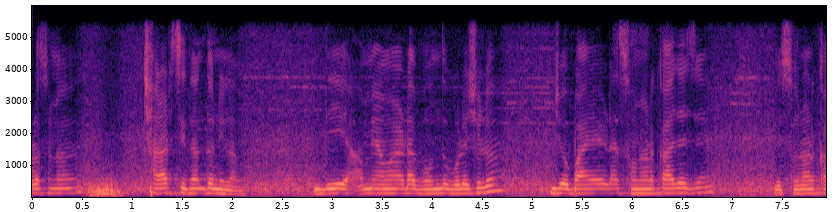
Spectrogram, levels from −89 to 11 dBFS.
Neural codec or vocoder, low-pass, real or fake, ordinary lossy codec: none; 5.4 kHz; real; none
